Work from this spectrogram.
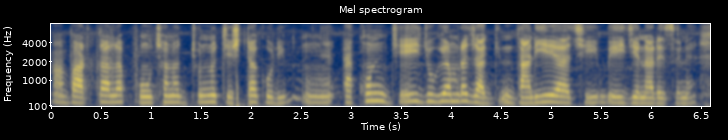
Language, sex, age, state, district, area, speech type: Bengali, female, 18-30, West Bengal, Jhargram, rural, spontaneous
